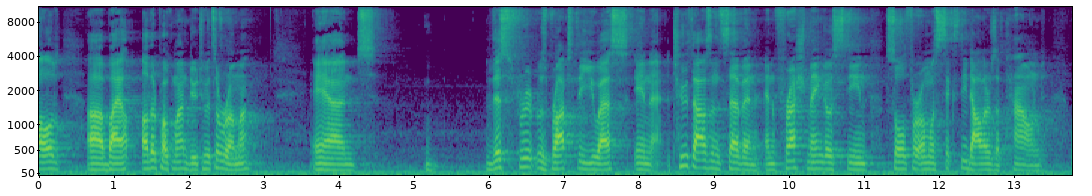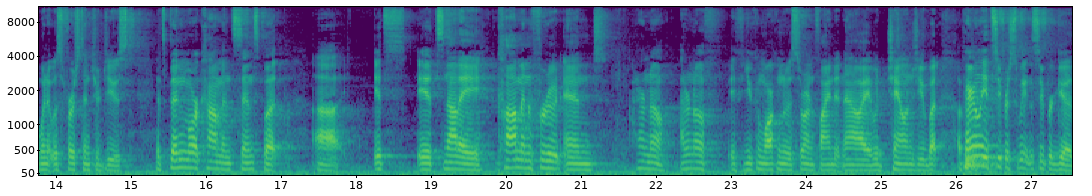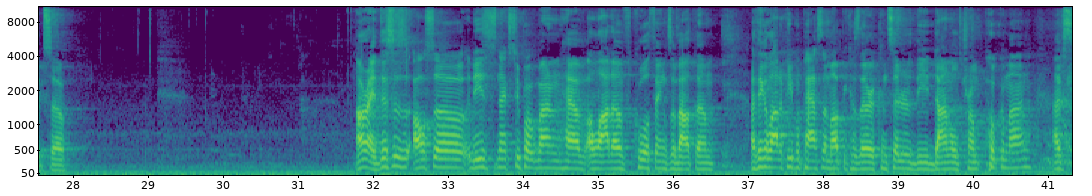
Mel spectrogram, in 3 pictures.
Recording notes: Live Show. Live from PAX West 2016. This entire show was live in front of an audience and live on Twitch.tv!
